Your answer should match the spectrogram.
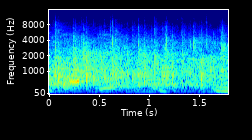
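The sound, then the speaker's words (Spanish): Steady applause from a group, a dense wash of clapping at constant loudness for about two seconds, with faint voices mixed underneath. “Eh, eh, un aplauso.”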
